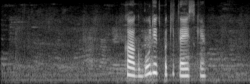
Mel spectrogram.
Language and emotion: Russian, neutral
